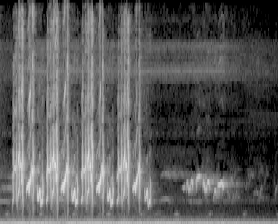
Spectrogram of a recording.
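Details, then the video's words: Sooty-headed bulbul in the mountains, used as a lure: a quick burst of about seven loud chattering, warbled notes, followed by a softer distant twittering phrase, over a low steady hum. "mikat burung KUTILANG di pegunungan super GACOR"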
